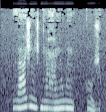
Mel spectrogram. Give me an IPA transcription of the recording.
ð a ʒ ẽ ʒ ɡ ẽ ʕ ẽ w ẽ kː o ʒ

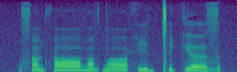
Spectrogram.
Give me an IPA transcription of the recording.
s ɑ̃ d θ ɑ̃ː v ɑ̃ z dˤ ɑ̃ː x i d ǀ i kʲ ɜ z

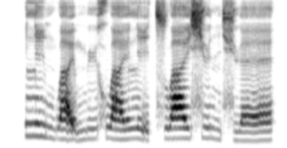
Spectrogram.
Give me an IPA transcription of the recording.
l i˥˩ m w a̰˨˩ ɪ̯ m y˧˥ x w a˧˥ ɪ̯ l ḭ˨˩ t͡s w a˥ ɪ̯ ɕ y˥˩ n ɕ ɥ ɛ˧˥

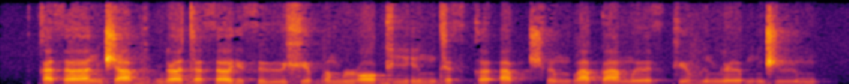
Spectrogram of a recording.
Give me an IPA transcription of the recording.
k a θ ɐː n d͡ʒ aː b i b ɳ ɐ d ɐ θ ɐ ɾʲ ɨ θ ɨː xʲ ɐ b ɐ m ɹ ɔ ɡ iː ɾ i m d ɘ θ k ɐ ʔ a b t͡ʃʰ ɘ m b a b ɽ aː m ɘː θ kʲ ɐ v i m ɳ ɘː b n d͡ʒ ɨː m

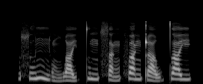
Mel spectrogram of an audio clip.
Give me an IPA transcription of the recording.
s u˧˥ ɲ ɔ˨˩˨ m w a˨˩˦ j t̪ u˧ ŋ s a˨˩˦ ŋ f a˧ ŋ ʈ a˨˩˦ w t̪ a˧ j

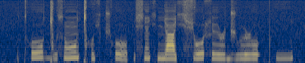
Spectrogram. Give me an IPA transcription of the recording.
tʰ oː ɡ͡ǀ ṳ s õː ǀʰ ɔ̤ ç t͡ʃʰ o | ɕ ɛ̃ ç ɲ aː ç ɕ o ɬ ɪː ɹ d͡ʒ ṳ l ɹ oː ʔ pʰ i̤

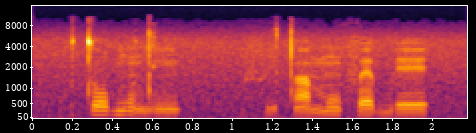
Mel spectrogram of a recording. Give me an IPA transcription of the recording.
t o˦ b ũ˦˨ d ĩ˧ | f i˨ t ã˨˦ m ũ˦ f ɛ˦ b e˦

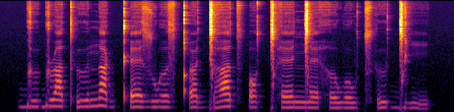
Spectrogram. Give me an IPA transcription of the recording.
ɡ ɯ ɡ ɹ a tʼ ɯ n a ɡ kʼ ɛ z w ɤ z qʼ ɯ ɡ͡ǀ a t͡sʼ ɔ ǀʰ ɛ ŋ͡ǀ ɛ h ɤ w o w t͡sʼ ɯ ɡ͡ǀ i

